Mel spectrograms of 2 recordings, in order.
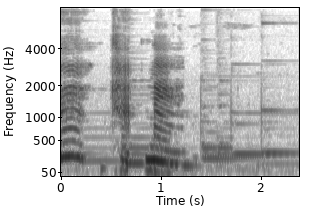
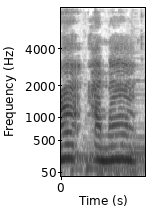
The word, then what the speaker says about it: ขนาด: พรม ไม่ อ่าน ผัด ขนาด คะนาด ต้อง อ่าน ขนาด ถ้า ไม่ มี หอ หีบ จะ อ่าน ว่า ขะ นาด แต่ พอ มี เขา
